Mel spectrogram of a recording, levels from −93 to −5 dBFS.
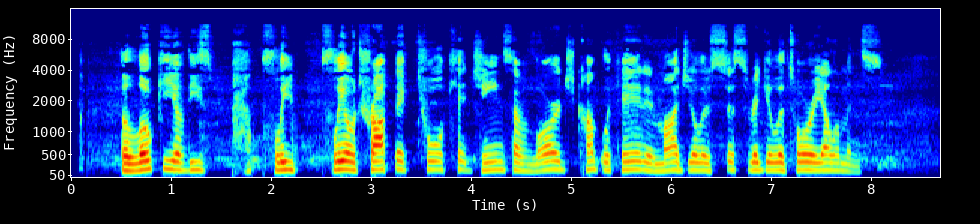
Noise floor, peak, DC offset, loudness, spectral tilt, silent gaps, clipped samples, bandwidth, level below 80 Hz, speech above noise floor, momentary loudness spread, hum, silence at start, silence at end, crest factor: -64 dBFS; -4 dBFS; under 0.1%; -25 LUFS; -6 dB/octave; none; under 0.1%; 11.5 kHz; -78 dBFS; 39 dB; 19 LU; none; 0.5 s; 0.6 s; 22 dB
